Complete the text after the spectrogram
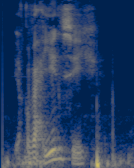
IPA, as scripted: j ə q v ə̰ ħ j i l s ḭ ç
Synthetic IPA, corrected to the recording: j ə q v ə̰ ħ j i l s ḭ ç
